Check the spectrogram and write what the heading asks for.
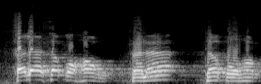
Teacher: رقق التاء نفخم القاف، نرقق الهاء نفخم الراء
